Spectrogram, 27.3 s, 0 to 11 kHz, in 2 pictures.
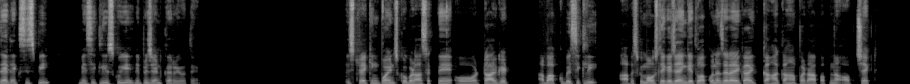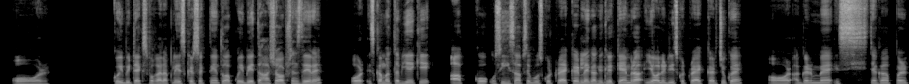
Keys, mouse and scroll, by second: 5.8-7.1 drag.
